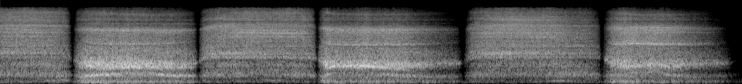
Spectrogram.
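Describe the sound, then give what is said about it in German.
Rapid, intense belly breathing demonstrates a warrior breathing technique: six forceful, hissy breaths follow each other in quick succession, each a broad rush of air with barely a pause between them, and no talking. “Du atmest relativ intensiv, also sehr schnell, und zwar immer in den Bauch, nicht in die, in die Brust, sondern in den Bauch rein. Und zwar ungefähr so.”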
